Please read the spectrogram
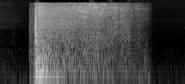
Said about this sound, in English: Hear that sound? Sound. Uh, uh do that sound again. It's like glass breaking. That's what it sounds like when this dude falls to the floor, man.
